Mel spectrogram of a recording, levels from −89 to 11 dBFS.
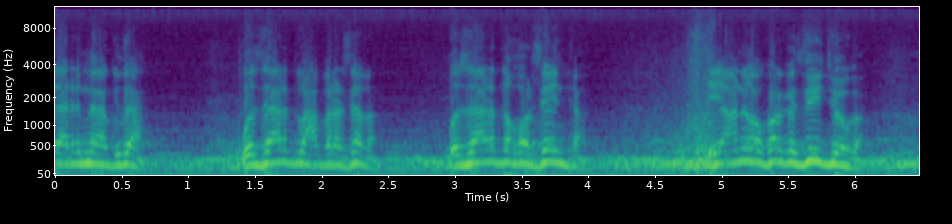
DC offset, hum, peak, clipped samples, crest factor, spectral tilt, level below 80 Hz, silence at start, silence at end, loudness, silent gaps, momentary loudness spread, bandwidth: under 0.1%; none; -6 dBFS; under 0.1%; 14 dB; -8.5 dB/octave; -42 dBFS; 0 s; 0 s; -21 LUFS; none; 12 LU; 11 kHz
